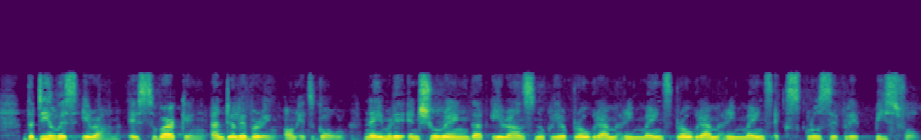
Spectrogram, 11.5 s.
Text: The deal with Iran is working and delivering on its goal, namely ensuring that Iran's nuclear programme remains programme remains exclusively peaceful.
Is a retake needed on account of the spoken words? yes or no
no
